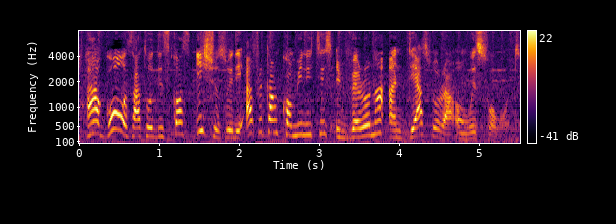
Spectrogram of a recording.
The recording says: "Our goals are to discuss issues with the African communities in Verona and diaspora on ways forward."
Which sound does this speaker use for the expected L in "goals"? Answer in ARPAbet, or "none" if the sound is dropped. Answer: none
